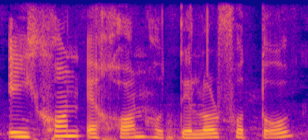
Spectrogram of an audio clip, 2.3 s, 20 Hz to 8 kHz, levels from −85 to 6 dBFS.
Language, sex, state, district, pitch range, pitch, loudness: Assamese, female, Assam, Kamrup Metropolitan, 205-240 Hz, 215 Hz, -15 LUFS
